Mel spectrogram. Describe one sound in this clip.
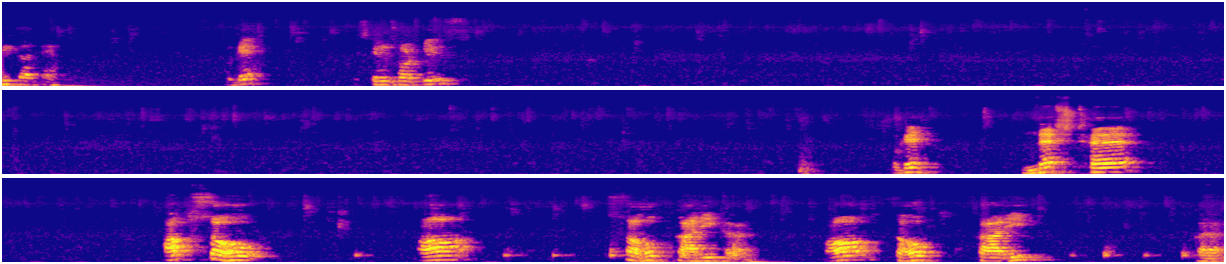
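A man speaks calmly nearby, in short bursts with pauses.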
